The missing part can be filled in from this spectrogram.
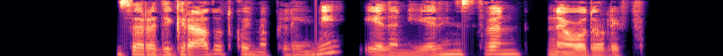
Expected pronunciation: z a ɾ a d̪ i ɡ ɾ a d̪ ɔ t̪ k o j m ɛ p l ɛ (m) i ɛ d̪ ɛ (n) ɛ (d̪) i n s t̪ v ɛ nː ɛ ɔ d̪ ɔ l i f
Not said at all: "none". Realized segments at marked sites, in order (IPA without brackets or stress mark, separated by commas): n, n, d̪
